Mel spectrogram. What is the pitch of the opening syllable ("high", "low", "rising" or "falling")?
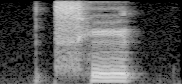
high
